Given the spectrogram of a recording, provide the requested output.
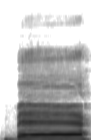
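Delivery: teacher models the thin letter; thin be, lips spread. Shown as a demonstration. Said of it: "किस तरह से".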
